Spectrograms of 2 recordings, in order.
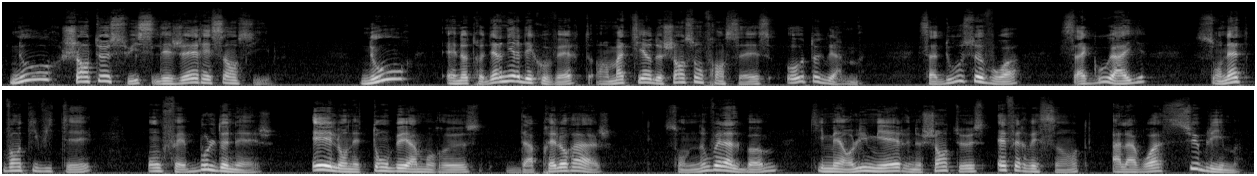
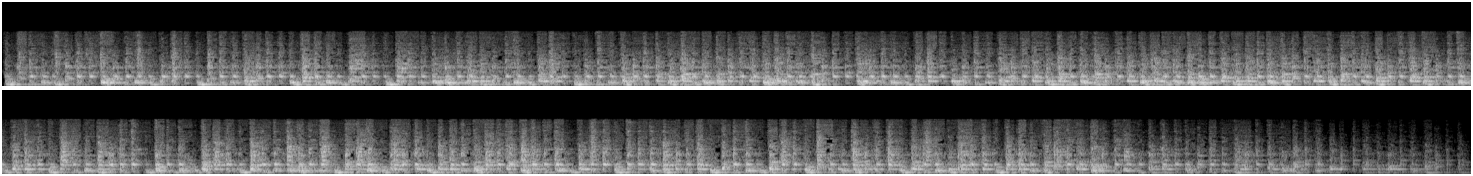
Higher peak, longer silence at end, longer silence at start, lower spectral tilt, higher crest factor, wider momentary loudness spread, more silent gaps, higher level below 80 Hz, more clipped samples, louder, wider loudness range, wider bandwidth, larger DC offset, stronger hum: about the same, 0 dBFS vs 0 dBFS; about the same, 0.15 s vs 0.05 s; about the same, 0.1 s vs 0 s; second, -6 dB/octave vs -9 dB/octave; about the same, 20 dB vs 16 dB; first, 13 LU vs 7 LU; neither; second, -48 dBFS vs -34 dBFS; neither; about the same, -20 LUFS vs -18 LUFS; about the same, 5 LU vs 3 LU; first, 15.5 kHz vs 5.4 kHz; neither; neither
